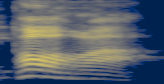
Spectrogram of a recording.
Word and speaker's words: porra: Because if it's Portuguese, it will be porra. I can't do the sound very well, but it's porra.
